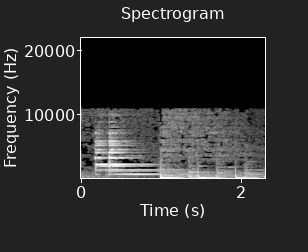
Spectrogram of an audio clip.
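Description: A short bell-chime sound effect rings out as the subscribe animation's notification bell is clicked. About halfway through, electronic music with a heavy kick-drum beat, about two beats a second, comes in.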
